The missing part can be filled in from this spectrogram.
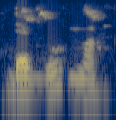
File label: no understand, wolof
